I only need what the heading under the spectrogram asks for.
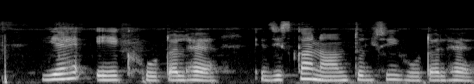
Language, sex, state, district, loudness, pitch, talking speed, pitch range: Hindi, female, Madhya Pradesh, Katni, -16 LUFS, 200 Hz, 115 wpm, 190-215 Hz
